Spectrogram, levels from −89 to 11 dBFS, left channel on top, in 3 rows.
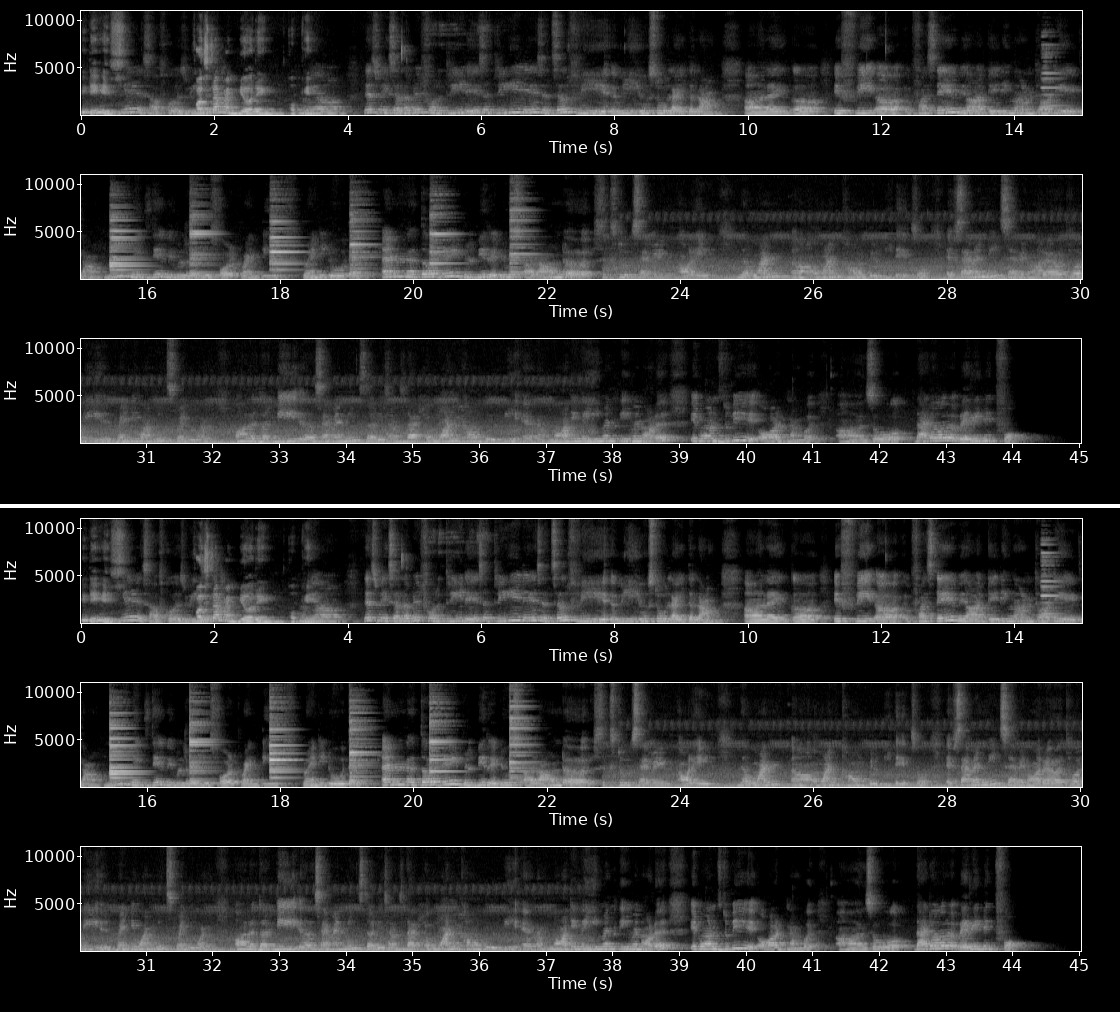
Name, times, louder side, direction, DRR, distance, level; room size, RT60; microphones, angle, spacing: voice 1, 0.0-0.6 1.7-3.5 32.6-33.1 39.6-39.7, left 1 dB, 15° left, 4 dB, 0.6 m, -25 dB
voice 2, 0.6-1.9 3.3-3.9 4.2-19.2 19.5-41.0 41.3-44.0, right 1 dB, 35° right, 0 dB, 0.6 m, -28 dB
sound 1, 14.4-14.7 15.4-15.9 16.6-17.0 17.8-18.3 19.0-19.5 20.2-20.7 21.4-21.9, right 3 dB, 75° right, 1.2 m, -24 dB
sound 2, 22.8-37.7, equal, 5° right, 1.3 m, -35 dB
7.1 x 6.3 x 2.9 m, 0.76 s
head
